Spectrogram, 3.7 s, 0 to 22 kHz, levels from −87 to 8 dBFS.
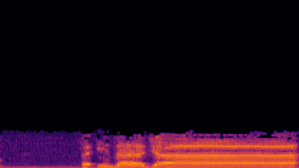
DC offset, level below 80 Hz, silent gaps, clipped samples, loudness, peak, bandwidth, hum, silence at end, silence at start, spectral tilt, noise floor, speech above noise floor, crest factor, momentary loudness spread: under 0.1%; -44 dBFS; none; under 0.1%; -17 LUFS; -4 dBFS; 4.9 kHz; none; 0 s; 0 s; -8.5 dB/octave; -42 dBFS; 25 dB; 14 dB; 8 LU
